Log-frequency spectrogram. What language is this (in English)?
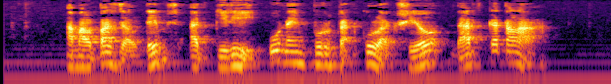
Catalan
